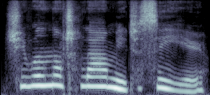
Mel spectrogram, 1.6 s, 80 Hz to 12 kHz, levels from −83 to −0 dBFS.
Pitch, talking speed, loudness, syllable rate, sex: 280 Hz, 305 wpm, -14 LUFS, 6.1 syllables/s, female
